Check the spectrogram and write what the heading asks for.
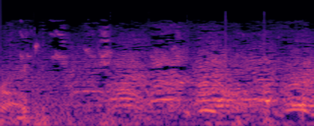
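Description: Live basketball game sound: a ball being dribbled on a hardwood court under the murmur of the arena crowd.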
